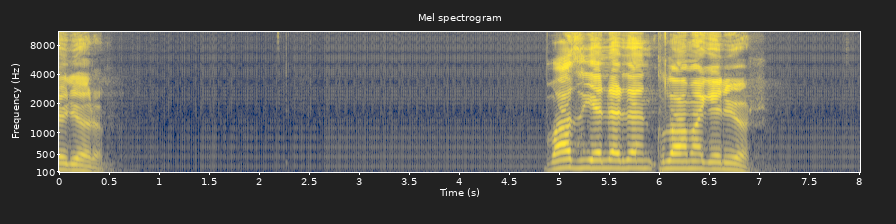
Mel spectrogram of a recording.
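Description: An elderly man speaks loudly and emphatically into a microphone over loudspeakers, outdoors.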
